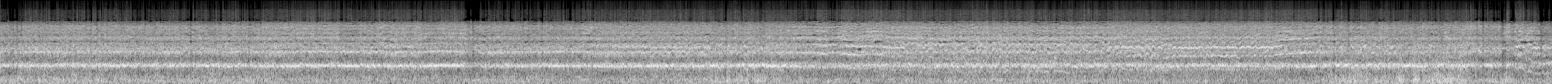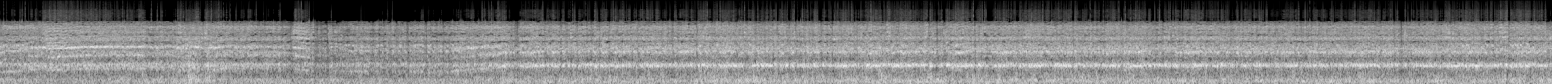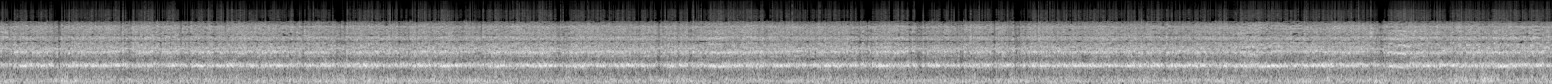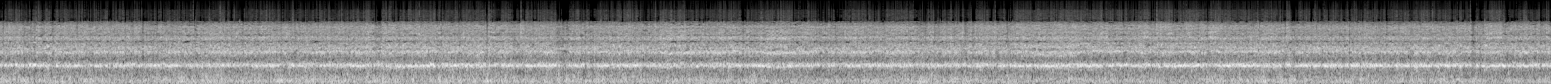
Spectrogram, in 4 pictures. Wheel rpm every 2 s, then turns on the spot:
230, 230, 230, 220, 220, 200, 220, 210, 180, 180, 200, 230, 230, 240, 230, 230, 230, 230, 230, 230, 230, 230, 230, 230, 230, 230, 230, 230, 230, 230, 230.
none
